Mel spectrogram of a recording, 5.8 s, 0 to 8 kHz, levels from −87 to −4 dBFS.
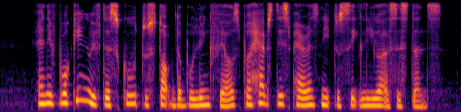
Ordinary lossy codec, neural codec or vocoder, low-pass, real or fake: none; none; 7.2 kHz; real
